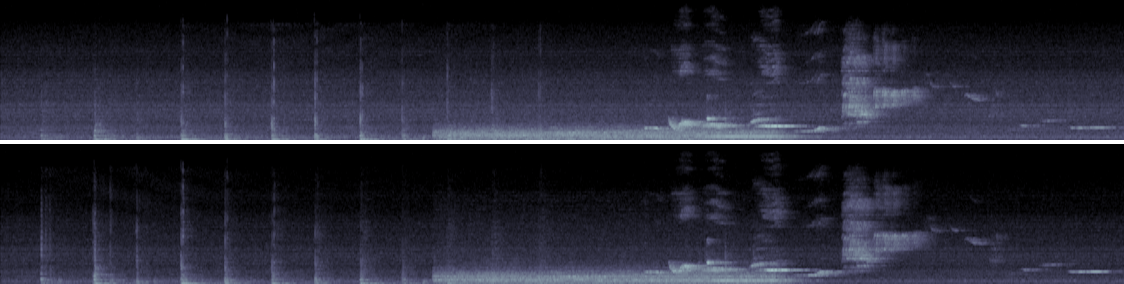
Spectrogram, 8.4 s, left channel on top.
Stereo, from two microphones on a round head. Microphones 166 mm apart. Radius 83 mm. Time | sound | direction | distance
0.3 | running footsteps | 35° right (ahead or behind) | 1.1 m
3.2 | a doorbell | centre (ahead or behind) | 1.3 m
4.8 | a bird | 45° left (ahead or behind) | 2 m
